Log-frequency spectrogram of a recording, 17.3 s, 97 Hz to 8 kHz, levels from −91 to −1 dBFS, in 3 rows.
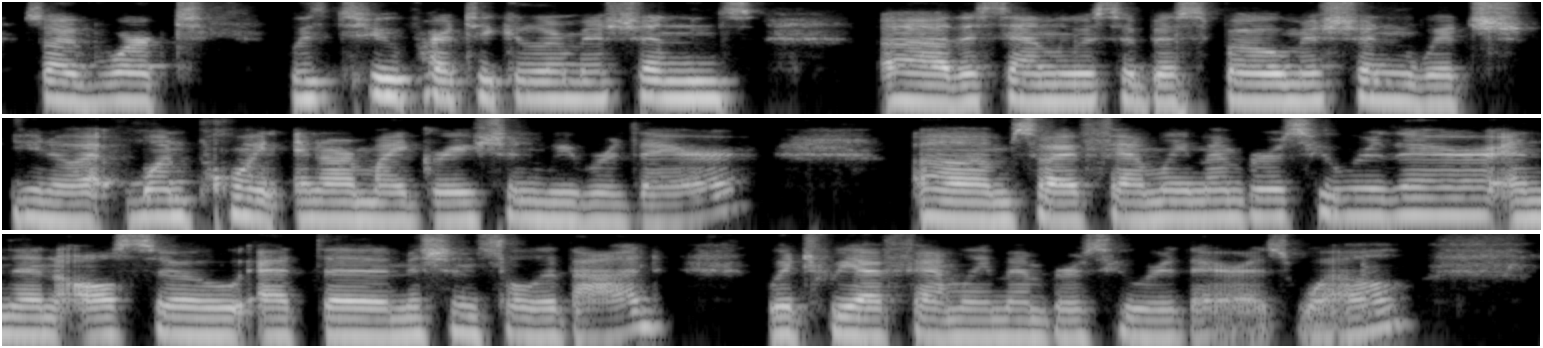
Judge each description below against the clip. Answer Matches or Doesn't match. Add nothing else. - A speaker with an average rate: Matches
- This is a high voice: Doesn't match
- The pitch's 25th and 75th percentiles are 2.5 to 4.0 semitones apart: Matches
